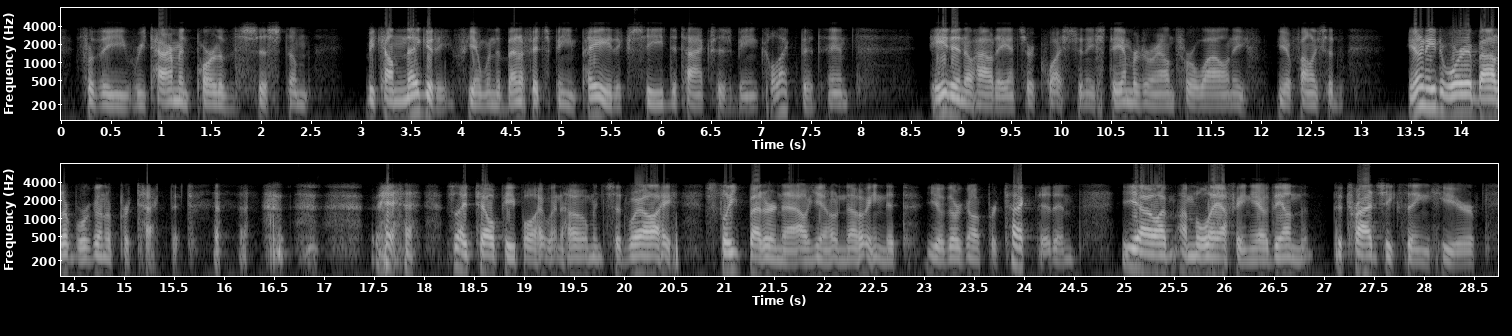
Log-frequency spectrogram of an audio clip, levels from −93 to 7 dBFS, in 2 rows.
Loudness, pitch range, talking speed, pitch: -30 LUFS, 100-115 Hz, 190 wpm, 110 Hz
